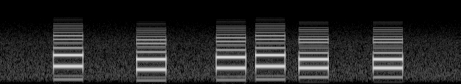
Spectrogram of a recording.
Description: DTMF, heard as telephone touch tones, dialled by hand, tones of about 300 ms. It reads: 9 1 594 4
